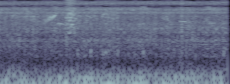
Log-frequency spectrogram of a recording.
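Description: Low, steady rumble of wind buffeting the microphone in an open field.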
